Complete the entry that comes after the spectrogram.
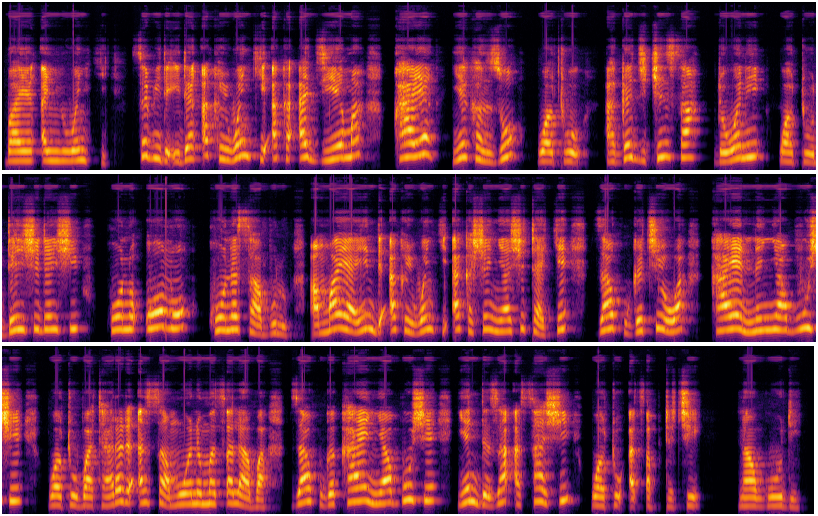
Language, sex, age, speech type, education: Hausa, male, 15-29, spontaneous, secondary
